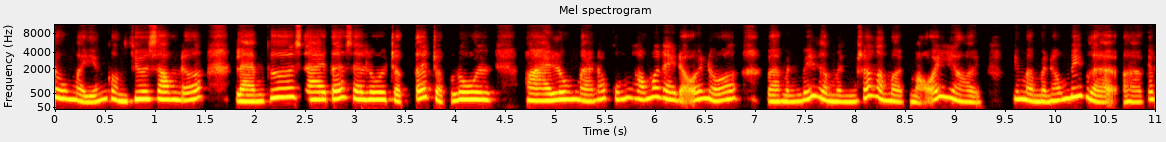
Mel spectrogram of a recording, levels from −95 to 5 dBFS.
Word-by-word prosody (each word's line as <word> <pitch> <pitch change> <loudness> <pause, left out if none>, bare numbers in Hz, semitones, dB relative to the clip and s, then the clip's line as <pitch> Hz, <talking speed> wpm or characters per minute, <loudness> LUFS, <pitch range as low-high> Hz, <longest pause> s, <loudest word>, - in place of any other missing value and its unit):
luôn 300 -5 +3
mà 240 - 0 0.2
vẫn 275 +5 -2
còn 280 -7 0
chưa 285 0 +5
xong 275 -2 +2
nữa, 275 +7 0 0.3
làm 220 0 +2
cứ 355 +5 +2
sai 275 0 +3
tới 305 +4 +3
sai 295 -5 +2
lui, 270 0 +4
trật 220 -4 -1
tới 310 +4 +2
trật 245 -8 -2
lui 275 +3 +4 0.4
hoài 235 -1 +2
luôn 275 +2 +4
mà 230 -4 -1
nó 285 +6 -4
cũng 295 +4 -3
hổng 285 +1 -1
có 370 - +1
thay 270 -4 +1
đổi 280 +2 -1
nữa. 280 +1 0 0.3
Và 215 -1 0
mình 210 +1 -2
biết 345 +9 +1
là 275 - +1
mình 205 -2 -1
rất 325 - -1
là 295 - +1
mệt 220 -5 -2
mỏi 295 - -2
rồi, 200 -4 -3 0.3
nhưng 290 0 0
mà 245 -4 +2
mình 210 0 -1
hổng 255 +6 0
biết 380 +2 +1
là, 225 -9 -1
ờ, 205 - -5 0.2
cái 280 - -3
270 Hz, 245 wpm, -22 LUFS, 225-295 Hz, 0.4 s, chưa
